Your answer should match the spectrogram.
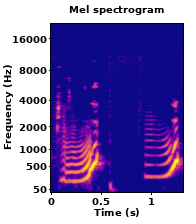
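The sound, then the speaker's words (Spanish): A voice imitates the chirp of gravitational waves transformed into sound: two fairly loud whooping sweeps that climb in pitch, separated by a short pause and a soft low thump. “acuérdate que cuando hay ondas gravitatorias, el, si las transformas en sonido, esto suena como...”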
